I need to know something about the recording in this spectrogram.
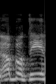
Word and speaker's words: Aberdeen: You're emphasis in the A enough. It's Aberdeen.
